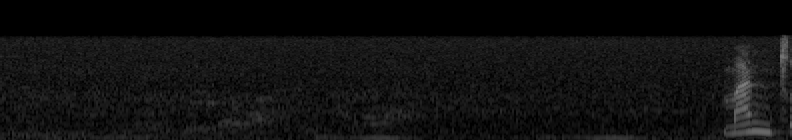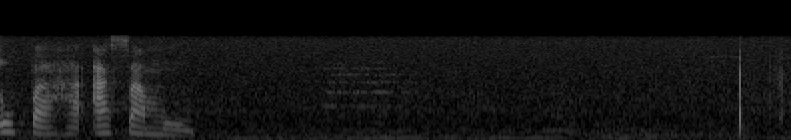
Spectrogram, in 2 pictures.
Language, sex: Southern Sotho, female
